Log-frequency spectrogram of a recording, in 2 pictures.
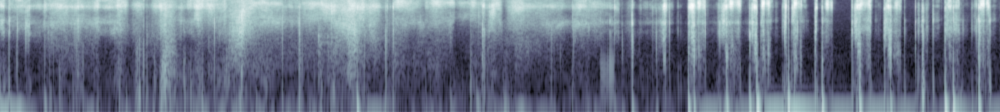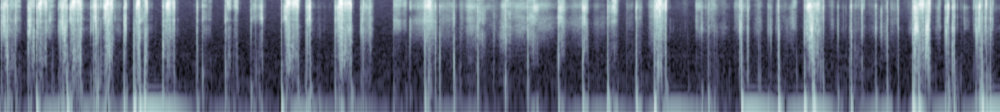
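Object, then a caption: Plastic earphone inline microphone. A white plastic earphone inline microphone on a thin cord is pinched between fingers, scratched and tapped with fingernails. A dense, bright, crackly scratching fills the first few seconds. Rapid, irregular sharp clicks and taps with low, close-up thumps then dominate.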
